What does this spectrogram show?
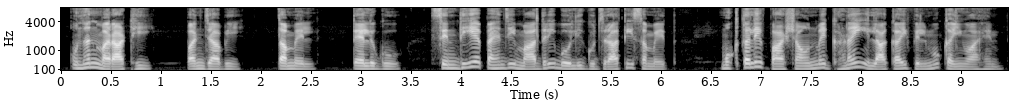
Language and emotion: Sindhi, neutral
